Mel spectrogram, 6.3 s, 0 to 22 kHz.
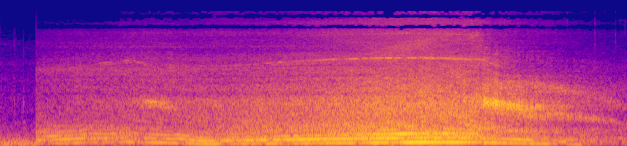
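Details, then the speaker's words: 2002 VW Jetta, 1.9L ALH turbo diesel, new turbo and custom stainless cold air intake, revving up and down. Loud, clean intake roar and turbo whoosh rising with boost; sounds like an 18-wheeler from the driver's seat. Healthy. "intake man I I could I can't believe it I cannot believe it just just making a a stainless intake just a stainless intake just using my time and that extreme noise that it makes now I mean it sounds like a freaking 18wheeler from the driver's seat"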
